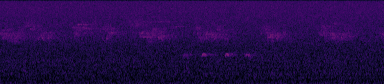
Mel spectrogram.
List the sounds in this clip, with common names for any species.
Red-eyed Vireo, American Crow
